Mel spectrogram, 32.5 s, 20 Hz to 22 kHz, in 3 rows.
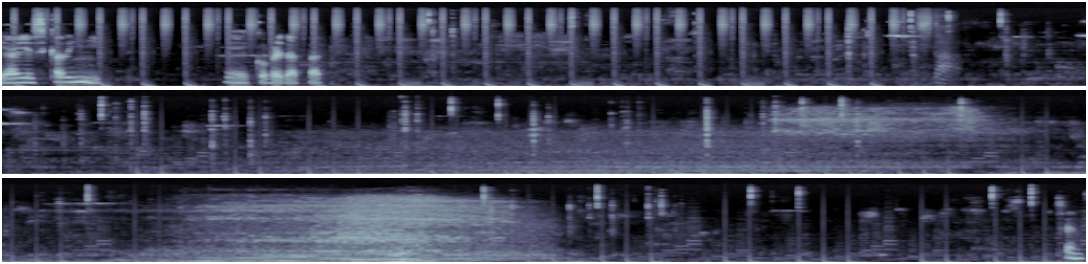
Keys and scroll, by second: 4.2 space, 7.4 g, 8.3 b, 9.0 space, 9.9 space, 12.0 g, 12.8 z, 13.2 b, 14.7-19.3 typing, 20.3 space, 23.9 g, 26.4 space, 28.1 b, 29.1 space, 31.5 space.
